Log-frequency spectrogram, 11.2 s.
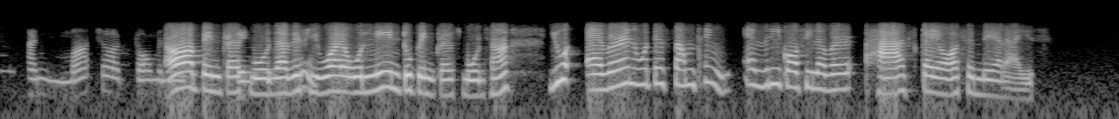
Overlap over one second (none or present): present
